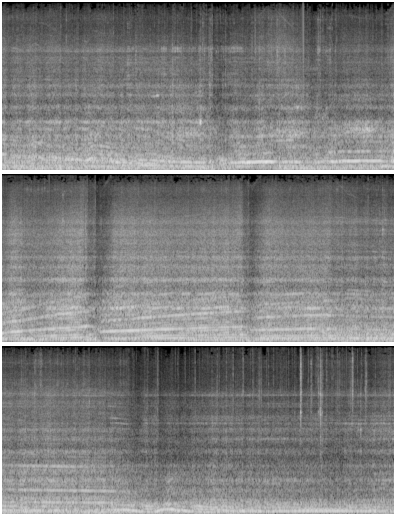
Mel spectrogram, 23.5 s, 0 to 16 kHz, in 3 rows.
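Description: Turbocharged flat-six of a Porsche 911 Turbo with GT2 RS kit and Supersprint exhaust, heard from inside the cockpit. The engine note drops in the first few seconds, then climbs through the gears with short breaks for shifts about ten and thirteen seconds in, eases off gradually, and runs low and steady at slow speed near the end.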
